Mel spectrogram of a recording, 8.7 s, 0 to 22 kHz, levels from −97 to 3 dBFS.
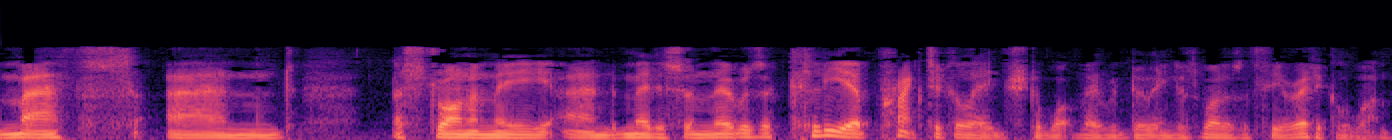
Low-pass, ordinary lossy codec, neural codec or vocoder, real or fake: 5.4 kHz; MP3, 24 kbps; codec, 44.1 kHz, 7.8 kbps, Pupu-Codec; fake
